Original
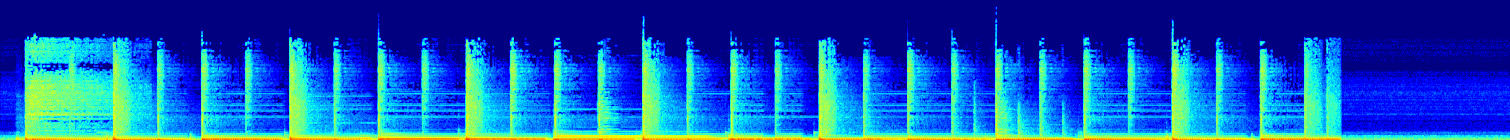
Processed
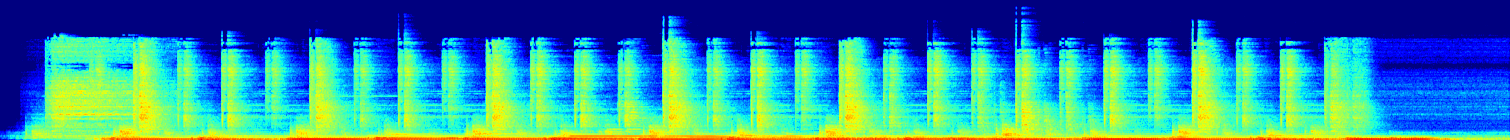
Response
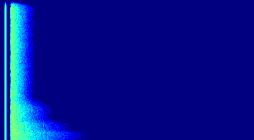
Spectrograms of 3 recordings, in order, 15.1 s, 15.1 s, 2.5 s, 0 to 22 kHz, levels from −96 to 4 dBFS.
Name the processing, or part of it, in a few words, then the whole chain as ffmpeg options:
far laptop microphone: -filter_complex "[0:a]acrossover=split=560|1800[link_01][link_02][link_03];[link_03]adelay=200[link_04];[link_01]adelay=780[link_05];[link_05][link_02][link_04]amix=inputs=3:normalize=0[link_06];[1:a]atrim=start_sample=2205[link_07];[link_06][link_07]afir=irnorm=-1:irlink=0,highpass=190,dynaudnorm=framelen=330:gausssize=5:maxgain=11.5dB,volume=-1dB"

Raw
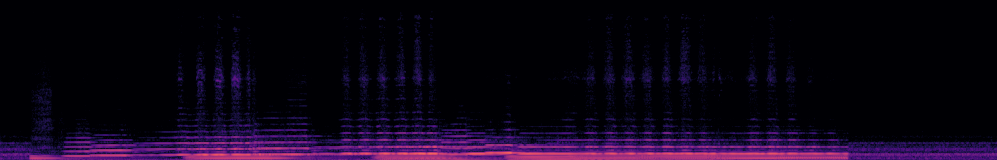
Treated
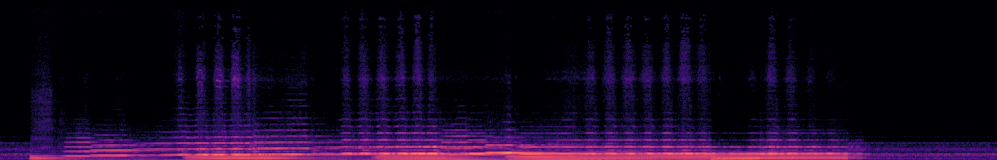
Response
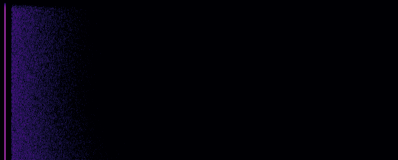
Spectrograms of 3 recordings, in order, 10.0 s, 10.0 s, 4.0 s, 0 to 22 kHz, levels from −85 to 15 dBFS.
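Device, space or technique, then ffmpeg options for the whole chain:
keyed gated reverb: -filter_complex "[0:a]asplit=3[link_01][link_02][link_03];[1:a]atrim=start_sample=2205[link_04];[link_02][link_04]afir=irnorm=-1:irlink=0[link_05];[link_03]apad=whole_len=439796[link_06];[link_05][link_06]sidechaingate=range=-33dB:threshold=-48dB:ratio=16:detection=peak,volume=3dB[link_07];[link_01][link_07]amix=inputs=2:normalize=0,asettb=1/sr,asplit=3[link_08][link_09][link_10];[link_08]atrim=end=7.114[link_11];[link_09]atrim=start=7.11:end=7.6,asetpts=PTS-STARTPTS,afade=type=in:duration=0.004:curve=qsin,afade=type=out:start_time=0.486:duration=0.004:curve=qsin,tiltshelf=frequency=630:gain=10[link_12];[link_10]atrim=start=7.596[link_13];[link_11][link_12]acrossfade=duration=0.004:curve1=hsin:curve2=qsin[link_14];[link_14][link_13]acrossfade=duration=0.004:curve1=qsin:curve2=hsin"

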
